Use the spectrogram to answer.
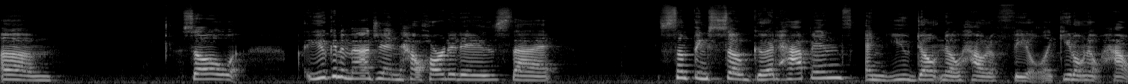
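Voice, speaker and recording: A woman's fairly high, bright, sharp voice at a very slow pace, broken by long, frequent pauses. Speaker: vlogger. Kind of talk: personal vlog monologue. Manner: hesitant, many fillers.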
